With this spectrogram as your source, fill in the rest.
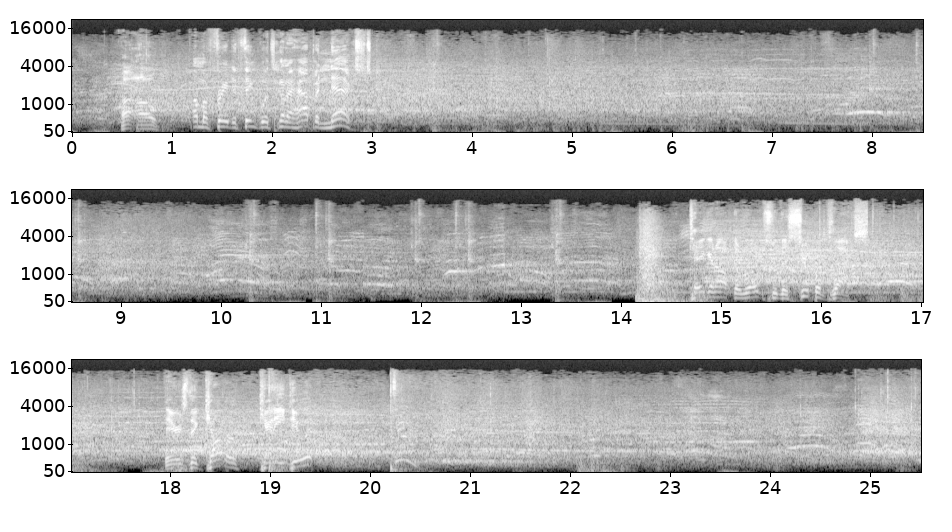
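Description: A large crowd cheers and murmurs throughout.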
